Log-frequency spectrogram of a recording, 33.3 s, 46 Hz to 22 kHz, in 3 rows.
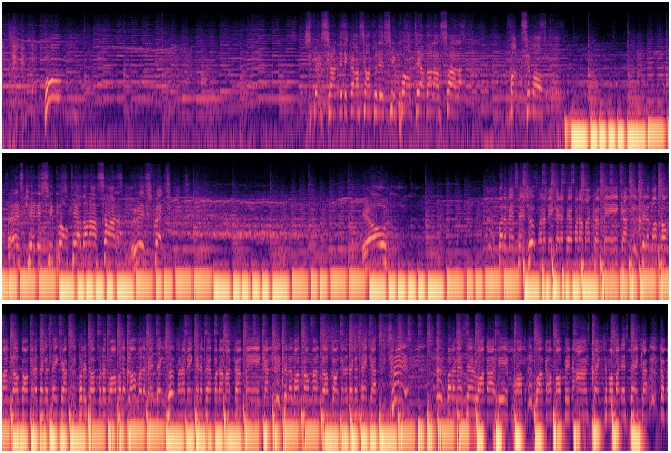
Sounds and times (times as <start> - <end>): Music: 0.0 - 33.3.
